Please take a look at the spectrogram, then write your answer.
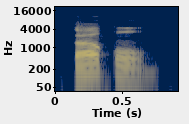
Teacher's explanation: Qafnya lebih dalam lagi Ibu. Taqhar itu, kalau taqhar itu qafnya belum tebal ya.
